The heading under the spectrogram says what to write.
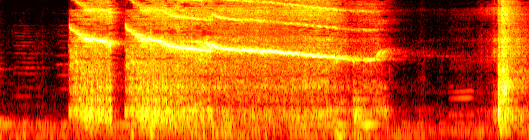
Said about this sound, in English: I was so excited, I had the fireworks go.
